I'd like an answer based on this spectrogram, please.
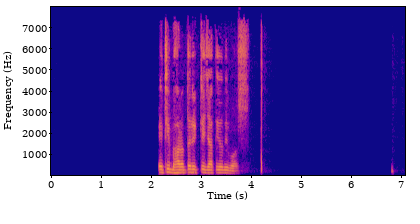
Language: Bangla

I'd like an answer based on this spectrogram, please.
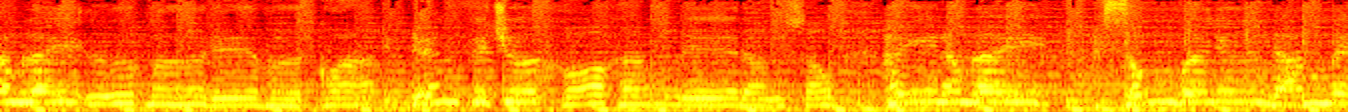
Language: Vietnamese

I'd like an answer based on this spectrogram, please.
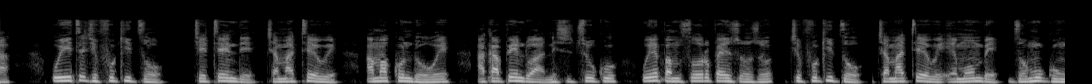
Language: Shona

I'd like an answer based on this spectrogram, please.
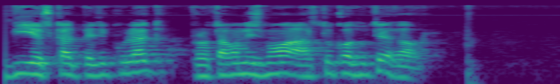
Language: Basque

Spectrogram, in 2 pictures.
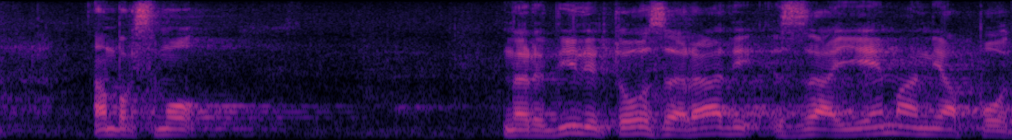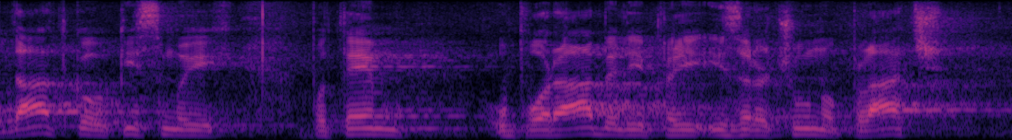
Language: Slovenian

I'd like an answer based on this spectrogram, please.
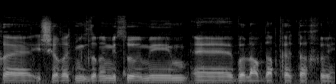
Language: Hebrew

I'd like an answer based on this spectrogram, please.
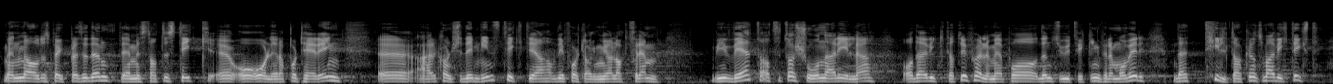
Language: Norwegian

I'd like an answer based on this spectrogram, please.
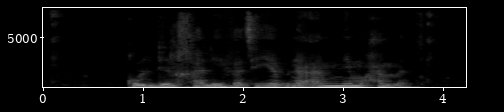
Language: Arabic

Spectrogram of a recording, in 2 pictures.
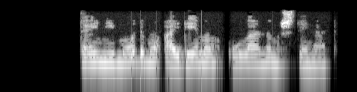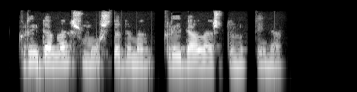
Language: Mari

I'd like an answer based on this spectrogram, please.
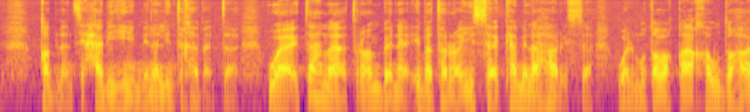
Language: Arabic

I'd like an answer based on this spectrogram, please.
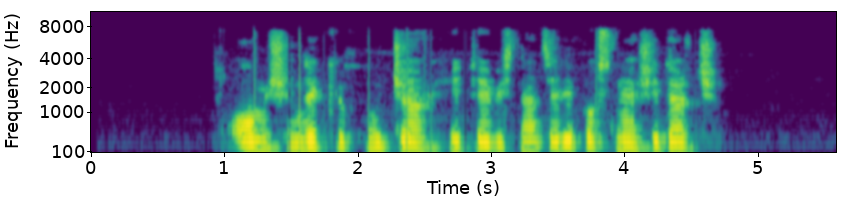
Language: Georgian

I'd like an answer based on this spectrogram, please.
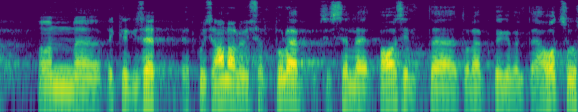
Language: Estonian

